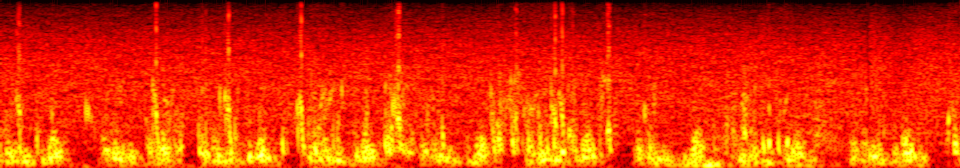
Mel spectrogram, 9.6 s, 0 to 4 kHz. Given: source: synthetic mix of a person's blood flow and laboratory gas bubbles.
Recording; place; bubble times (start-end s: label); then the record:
Doppler ultrasound of blood flow; precordium
0.15-0.24 s: bubbles
0.34-0.41 s: bubbles
0.50-0.55 s: bubbles
0.82-0.95 s: bubbles
1.43-1.84 s: bubbles
1.96-2.10 s: bubbles
2.16-2.40 s: bubbles
2.79-3.46 s: bubbles
3.80-4.30 s: bubbles
4.39-4.47 s: bubbles
4.88-5.79 s: bubbles
5.96-6.20 s: bubbles
6.41-6.51 s: bubbles
7.59-8.02 s: bubbles
9.45-9.61 s: bubbles
From the record:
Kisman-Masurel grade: 243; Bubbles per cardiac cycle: several, 3 to 8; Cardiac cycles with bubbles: 100%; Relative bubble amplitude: loud (0.450 to 0.775); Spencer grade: 3 (all of the cardiac periods contain showers or single bubble signals, but not dominating or overriding the cardiac motion signals); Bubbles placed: only in the low amplitude regions of the cardiac cycle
